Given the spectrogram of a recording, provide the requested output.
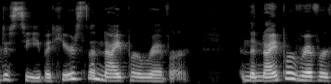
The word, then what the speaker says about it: Dnieper: It's going to be built on a river called the Dnieper River. The D is silent. A Dnieper River that connects right to the Black Sea, which is going to bring them into contact with Constantinople.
